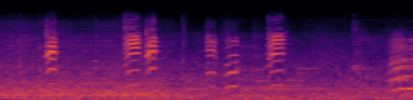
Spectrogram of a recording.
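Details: Zebra finch parents feeding three juvenile chicks: repeated short nasal honking beeps, single and in quick pairs, rich in harmonics, over a low constant hum.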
